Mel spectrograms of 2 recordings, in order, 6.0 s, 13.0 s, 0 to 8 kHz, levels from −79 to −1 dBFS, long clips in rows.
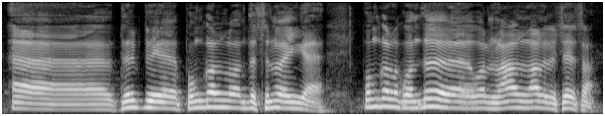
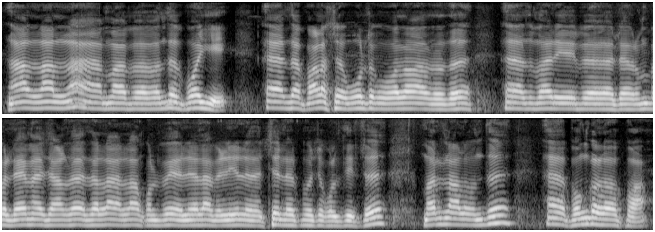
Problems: none marked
